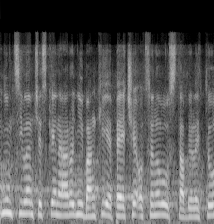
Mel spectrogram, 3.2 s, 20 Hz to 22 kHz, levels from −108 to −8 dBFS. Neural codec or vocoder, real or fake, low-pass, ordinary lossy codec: none; real; 9.9 kHz; Opus, 16 kbps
